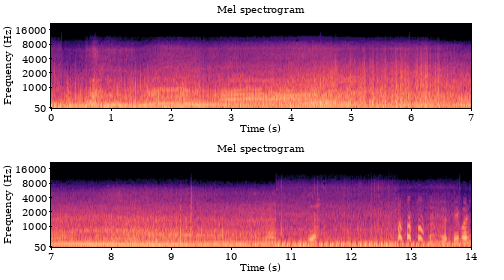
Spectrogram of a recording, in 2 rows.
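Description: Yamaha FZ-07 parallel-twin motorcycle engine running under way, its pitch rising as it accelerates, then holding steady while cruising and changing about three-quarters of the way through. Wind rushes over the helmet-mounted microphone.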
